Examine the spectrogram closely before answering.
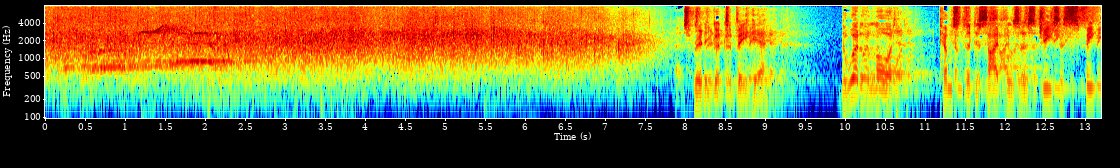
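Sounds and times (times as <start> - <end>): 
audience applause at a North London church gathering: 0.0 - 7.8
speech: 8.1 - 9.4, 10.0 - 13.2.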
